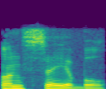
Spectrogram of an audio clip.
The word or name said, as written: unsayable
